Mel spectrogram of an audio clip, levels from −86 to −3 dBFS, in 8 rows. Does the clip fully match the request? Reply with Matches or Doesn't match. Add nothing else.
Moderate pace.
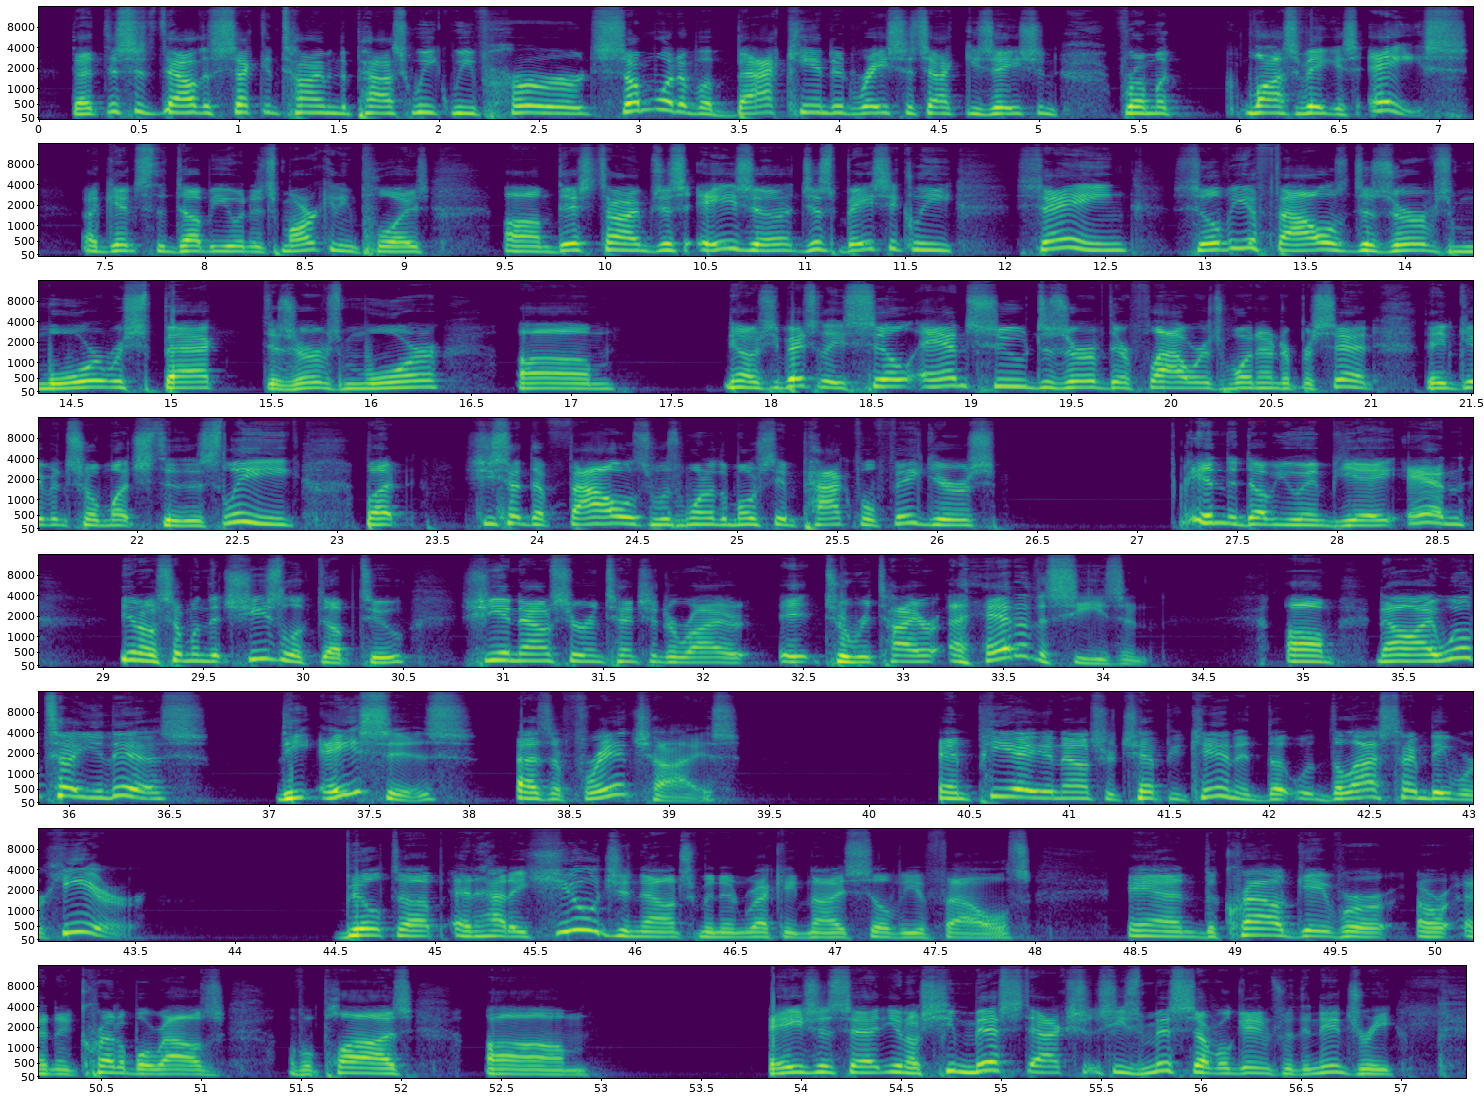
Matches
